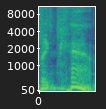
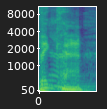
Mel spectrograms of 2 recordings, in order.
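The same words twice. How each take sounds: First: The stress falls on the word cat. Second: The stress falls on the word big. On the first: A large domestic cat. "but a big cat. The inflection there" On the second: A wild feline such as a lion. "not like a big cat"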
